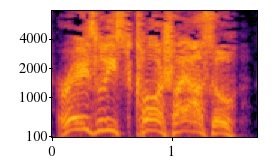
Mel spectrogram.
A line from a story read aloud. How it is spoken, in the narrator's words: Zarnok roared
